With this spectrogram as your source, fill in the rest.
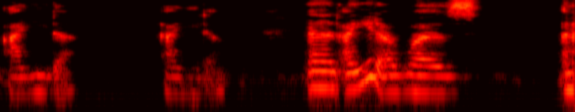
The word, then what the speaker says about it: Aida: Spelling would probably look something like Ada. You could have a name like that, Ada, but the pronunciation of it is Aida.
